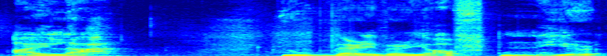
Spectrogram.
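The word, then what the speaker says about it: Islay: the back and this is how you you pronounce Ila you very very often hear iay and from time to time I'm tending to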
